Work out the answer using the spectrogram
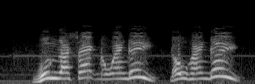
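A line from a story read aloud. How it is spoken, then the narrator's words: Thousands shouting in unison. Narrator (Vietnamese): tiếng mấy ngàn người đồng thanh quát lớn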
